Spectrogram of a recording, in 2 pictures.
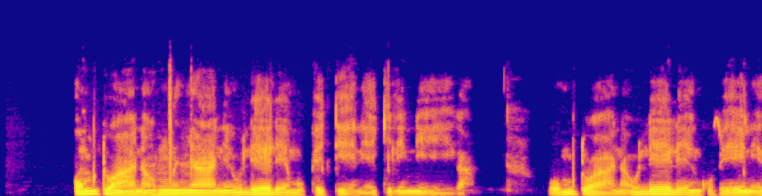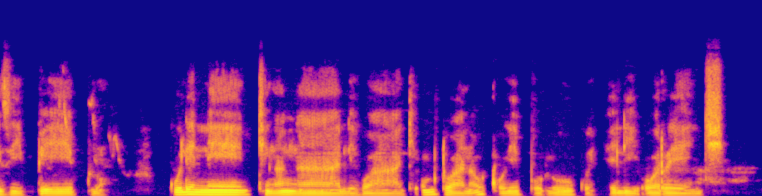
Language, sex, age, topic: North Ndebele, male, 50+, health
